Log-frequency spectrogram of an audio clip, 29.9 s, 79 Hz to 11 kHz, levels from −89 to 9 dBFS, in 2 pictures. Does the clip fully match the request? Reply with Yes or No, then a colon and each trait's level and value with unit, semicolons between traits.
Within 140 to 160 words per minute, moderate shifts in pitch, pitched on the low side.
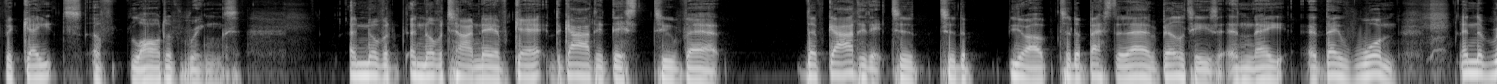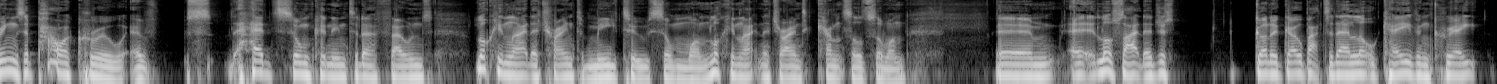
Yes: average, 155 wpm; average, 3.8 semitones; low, 120 Hz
